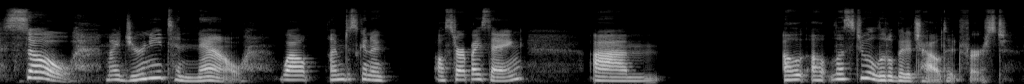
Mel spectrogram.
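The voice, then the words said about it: Slightly nasal, congested voice. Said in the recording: “my voice might sound a little funky too. I'm just on the tail end of a cold. So it feels like I'm a little nasally”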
